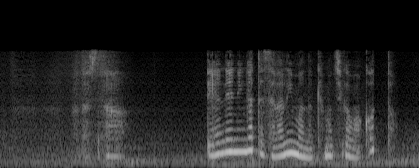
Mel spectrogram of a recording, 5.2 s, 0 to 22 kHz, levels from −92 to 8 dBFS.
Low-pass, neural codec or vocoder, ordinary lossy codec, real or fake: 7.2 kHz; codec, 16 kHz, 0.4 kbps, LongCat-Audio-Codec; none; fake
